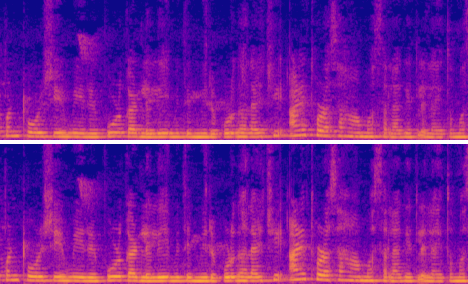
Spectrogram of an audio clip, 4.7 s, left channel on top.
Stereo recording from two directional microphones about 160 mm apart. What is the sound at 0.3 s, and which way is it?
A woman's voice, 15° right (ahead or behind).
